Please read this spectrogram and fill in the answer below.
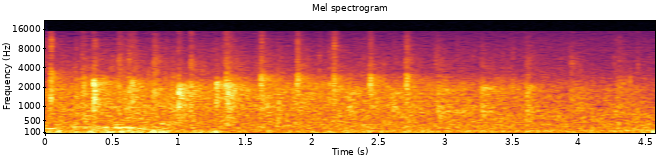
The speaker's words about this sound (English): Can we render a clap offering once again?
